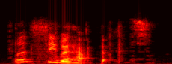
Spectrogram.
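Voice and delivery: plain reading voice

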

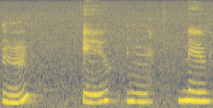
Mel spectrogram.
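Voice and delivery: "M, oo, n" then blended "Moon"; sounding out moon. Shown as a demonstration. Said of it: "Let's sound it out together".

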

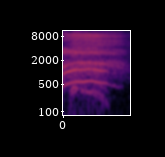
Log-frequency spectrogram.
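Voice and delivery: high, sharp mock gasp; shocked gasp. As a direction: gasp aloud in acted shock. Acted shock at the confession.

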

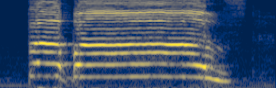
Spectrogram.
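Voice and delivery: high, loud drawn-out squeal; excited cartoon shout. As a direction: call it out high and long. Calls out pony's catchphrase.

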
